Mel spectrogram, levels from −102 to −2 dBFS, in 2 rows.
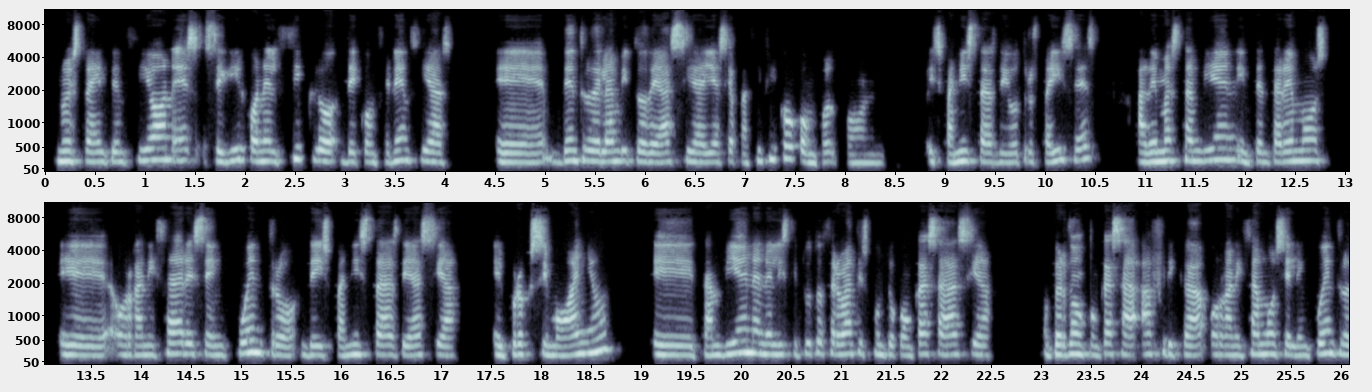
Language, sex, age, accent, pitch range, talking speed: Spanish, female, 30-49, Spanish, 190-215 Hz, 125 wpm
